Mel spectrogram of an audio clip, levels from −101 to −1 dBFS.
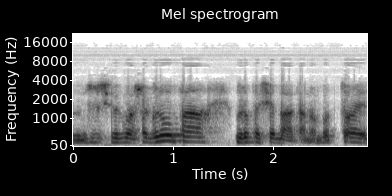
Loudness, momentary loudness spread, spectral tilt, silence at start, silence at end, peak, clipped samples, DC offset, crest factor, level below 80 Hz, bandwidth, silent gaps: -18 LUFS; 8 LU; -7 dB/octave; 0 s; 0 s; -2 dBFS; under 0.1%; under 0.1%; 14 dB; -60 dBFS; 10.5 kHz; none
